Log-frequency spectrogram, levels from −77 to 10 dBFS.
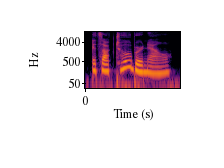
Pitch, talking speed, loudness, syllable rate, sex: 195 Hz, 150 wpm, -15 LUFS, 5.2 syllables/s, female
